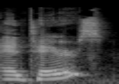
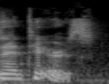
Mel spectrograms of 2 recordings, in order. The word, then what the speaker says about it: Antares: do you say it it's not antairs how do i say it how do i i also agree this is totally sus how do you say his name if i'm saying it wrong it's not antares i'm curious how you pronounce it otherwise i thought it was antares it's antares oh and therese antares oh and therese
